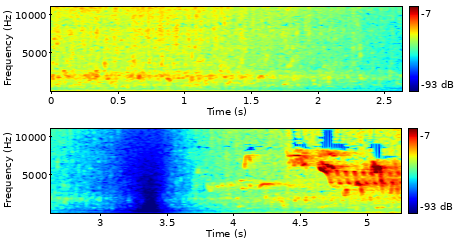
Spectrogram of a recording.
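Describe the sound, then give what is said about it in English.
Steady trickling water from melted ice runs, cuts out briefly for a moment of silence, then resumes, with faint bird chirps joining near the end. “Look! It's just water now.”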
